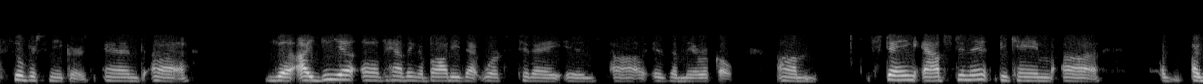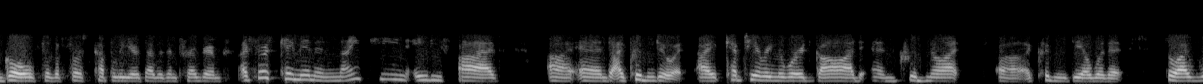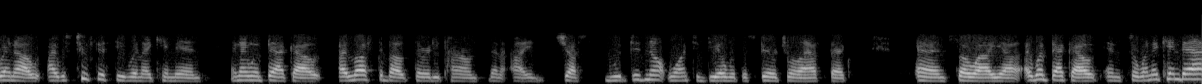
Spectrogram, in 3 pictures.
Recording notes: From the 100 Pounders Phone Meeting.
